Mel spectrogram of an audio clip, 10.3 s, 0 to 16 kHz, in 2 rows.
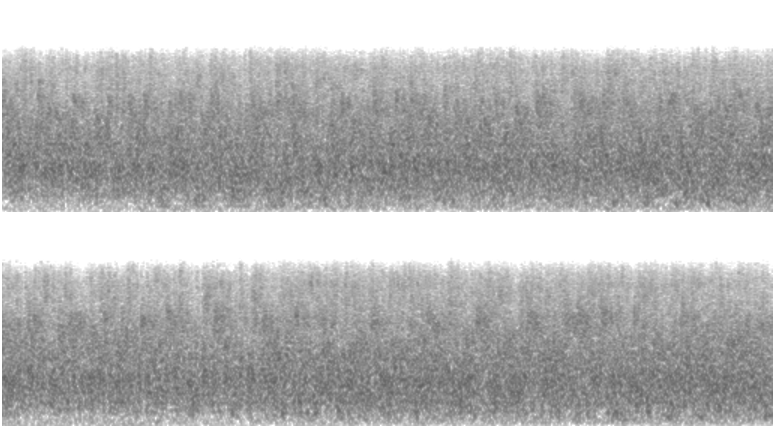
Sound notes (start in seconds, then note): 5.5 applause continues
